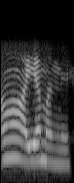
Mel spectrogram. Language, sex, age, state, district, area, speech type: Telugu, female, 18-30, Telangana, Mahbubnagar, urban, conversation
